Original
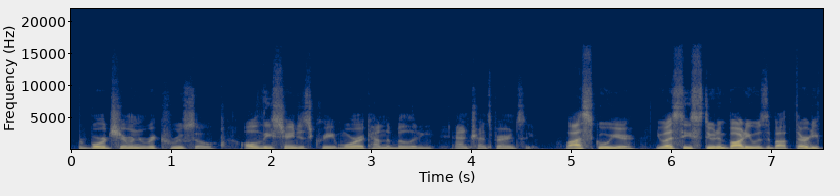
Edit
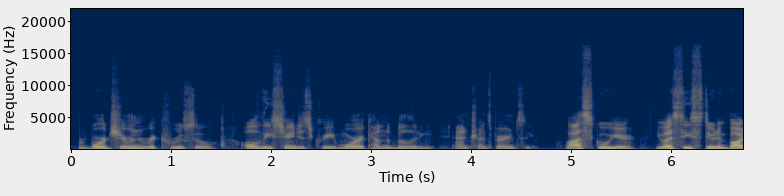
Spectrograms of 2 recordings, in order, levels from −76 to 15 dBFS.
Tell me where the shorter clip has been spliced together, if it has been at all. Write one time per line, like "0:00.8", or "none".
none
